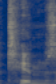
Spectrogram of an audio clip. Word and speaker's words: Thames: It took me the whole day to cross the Thames and come back. It's pronounced Thames.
